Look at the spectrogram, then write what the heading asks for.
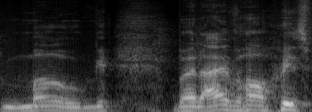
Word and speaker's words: Moog: here's the funny thing I always heard it pronounced moo as well the moo synthesizer another great 80s icon instrument but I actually have a friend who works with them and he's telling me it's actually pronounced Moog but I've always pronounced it moo it's spelled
